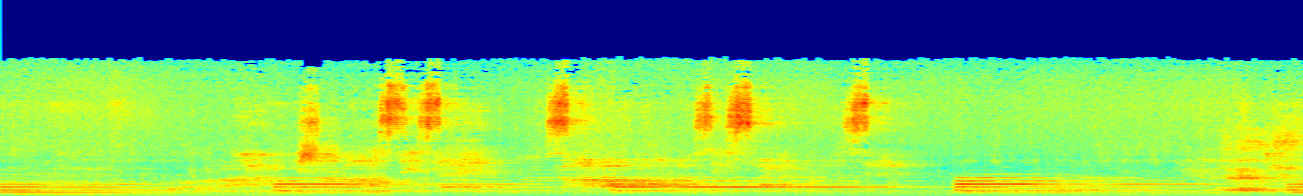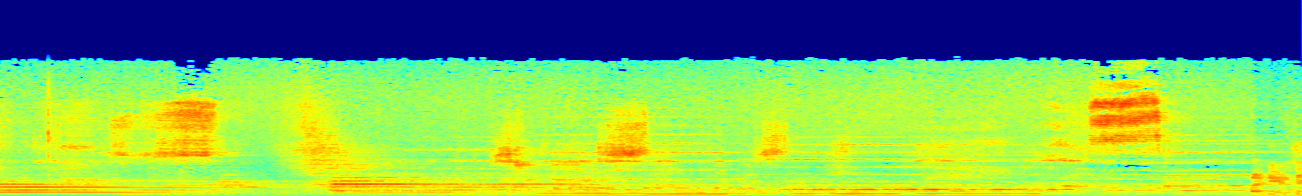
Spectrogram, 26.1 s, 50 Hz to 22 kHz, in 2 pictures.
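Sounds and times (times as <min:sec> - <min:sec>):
deep bells tolling: 0:00.0 - 0:26.0.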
